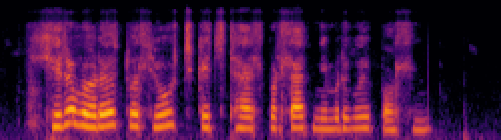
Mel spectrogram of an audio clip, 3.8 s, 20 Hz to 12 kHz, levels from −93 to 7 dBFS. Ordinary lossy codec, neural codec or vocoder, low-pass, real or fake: Opus, 32 kbps; none; 7.2 kHz; real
